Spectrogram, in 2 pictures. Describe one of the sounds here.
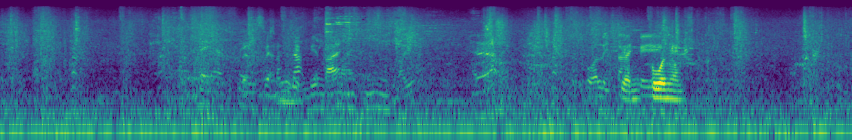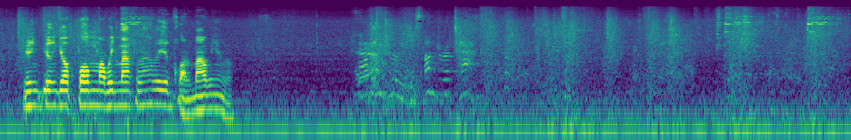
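Game sound effects whoosh and clash.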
